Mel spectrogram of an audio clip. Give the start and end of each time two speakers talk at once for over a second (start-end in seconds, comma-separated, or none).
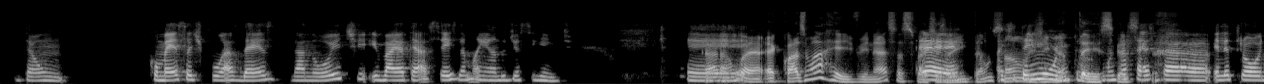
9.2-11.4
